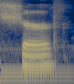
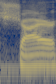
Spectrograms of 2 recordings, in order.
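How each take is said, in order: First: It is said like the word 'sure'. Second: It is said like the word 'shire'. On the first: This is how it is said in England. "but there it's Sure" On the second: This is the local way of saying it. "it's pronounced Shire here"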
